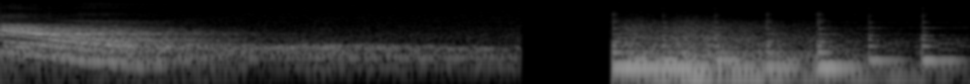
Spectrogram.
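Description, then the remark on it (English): A giant cat lets out one loud, drawn-out meow that slides downward and fades. After a brief silence, plucked musical notes follow in a steady rhythm. “Maybe I can distract the giant beast with something. Like what? Like my lasso. You know how cats love string.”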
